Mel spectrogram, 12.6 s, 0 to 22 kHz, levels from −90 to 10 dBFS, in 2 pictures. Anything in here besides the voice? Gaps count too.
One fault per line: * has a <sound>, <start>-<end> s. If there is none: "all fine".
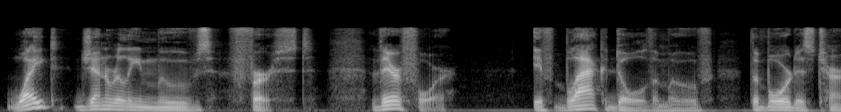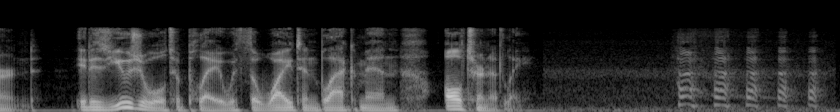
* has a laugh, 11.3-12.5 s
